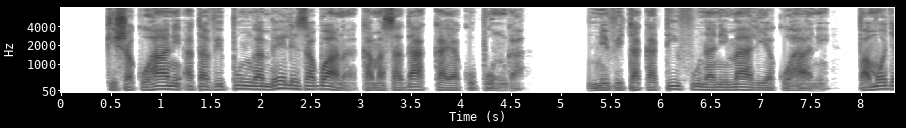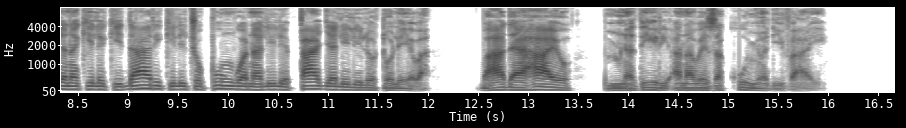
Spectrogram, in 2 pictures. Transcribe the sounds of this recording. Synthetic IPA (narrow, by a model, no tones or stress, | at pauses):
kiʃakuɦaniʔatavipuŋɡambɛlɛzaɓwana̰kamasaɗakajakupuŋɡa̰ | nivitakatifunanimalijakuha̰nḭ | pamɔʄanakilɛkiɗaɾikilit͡ʃɔpuŋɡwanalilɛpaʄalililɔtɔlɛ̰wa̰ | ɓaːɗajaɦajɔ | m̩na̰ðiɾiʔa̰nawɛzakuɲwa̰ɗḭva̰ḭ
